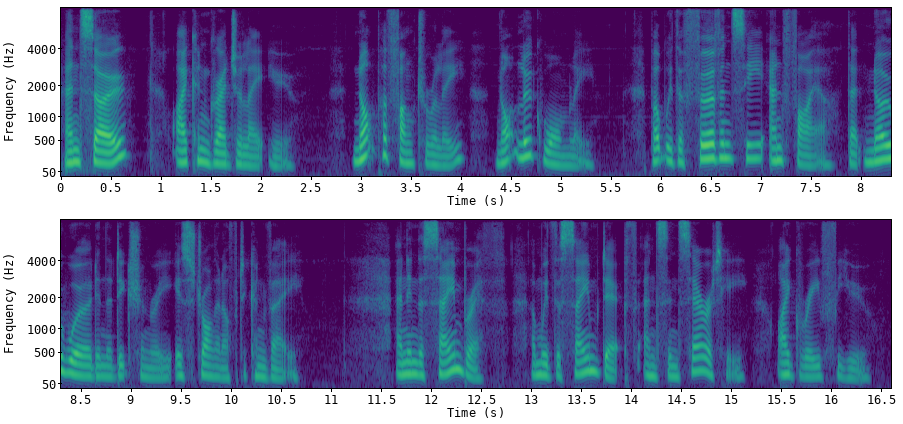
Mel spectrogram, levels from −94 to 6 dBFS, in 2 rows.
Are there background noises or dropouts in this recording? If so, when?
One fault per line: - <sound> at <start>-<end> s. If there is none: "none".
none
